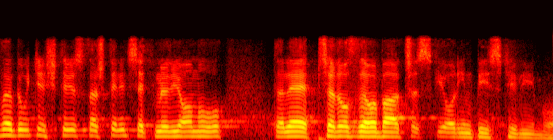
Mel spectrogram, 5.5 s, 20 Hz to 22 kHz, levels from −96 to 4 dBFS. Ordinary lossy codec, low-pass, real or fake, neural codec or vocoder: Opus, 16 kbps; 7.2 kHz; fake; codec, 16 kHz, 0.5 kbps, X-Codec, HuBERT features, trained on balanced general audio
